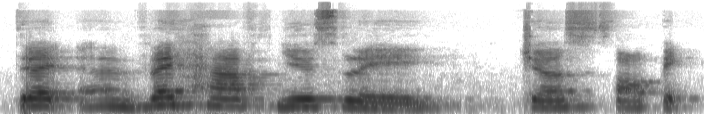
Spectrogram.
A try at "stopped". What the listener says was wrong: Stopped. Stop, not stop it. Stopped. Although there are some words that you have to pronounce the ed, but this is one of those words that you don't say the ed.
